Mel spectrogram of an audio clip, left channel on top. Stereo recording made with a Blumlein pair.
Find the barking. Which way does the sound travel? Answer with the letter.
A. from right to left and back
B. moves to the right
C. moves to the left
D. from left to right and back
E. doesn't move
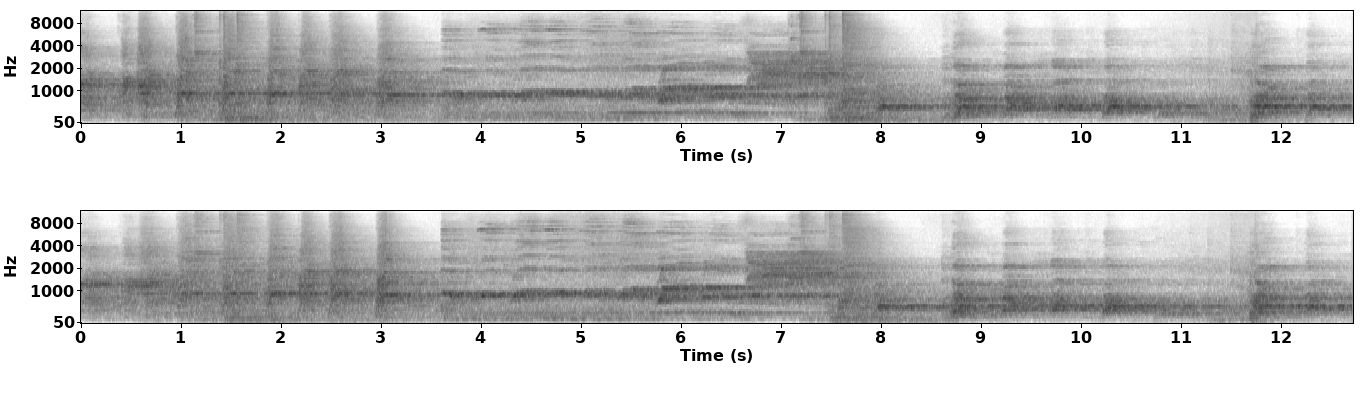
B.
